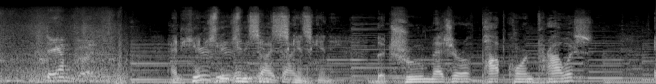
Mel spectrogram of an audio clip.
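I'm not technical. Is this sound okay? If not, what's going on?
No, not quite. From about 1.95 to 3.67 seconds there's a doubled audio track: a second, somewhat quieter copy of the sound trails about a fifth of a second behind, then cuts off abruptly. Likely cause: the audio got captured twice.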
